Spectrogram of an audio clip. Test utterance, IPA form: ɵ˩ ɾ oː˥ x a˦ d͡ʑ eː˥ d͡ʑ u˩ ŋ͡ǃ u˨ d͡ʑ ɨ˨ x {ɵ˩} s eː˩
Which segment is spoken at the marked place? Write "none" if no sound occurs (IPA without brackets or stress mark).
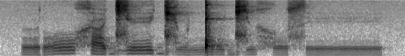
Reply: o˩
